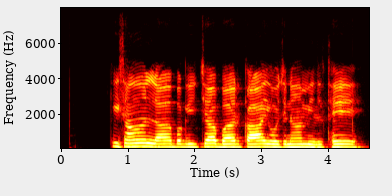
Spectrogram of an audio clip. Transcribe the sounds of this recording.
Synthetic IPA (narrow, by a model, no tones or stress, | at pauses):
kɪsaːnlaːbəɡiːt͡ʃabəɾkajoːd͡ʒnamɪlt̪ʰeː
